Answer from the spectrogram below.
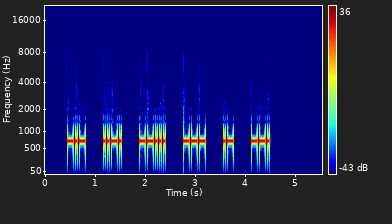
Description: Morse code, heard as a keyed tone, about 30 wpm, spaced as for 17 wpm, 700 Hz. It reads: KF7OAG
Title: USA Call Signs - 6 Characters - 3x Character Spacing - 30wpm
